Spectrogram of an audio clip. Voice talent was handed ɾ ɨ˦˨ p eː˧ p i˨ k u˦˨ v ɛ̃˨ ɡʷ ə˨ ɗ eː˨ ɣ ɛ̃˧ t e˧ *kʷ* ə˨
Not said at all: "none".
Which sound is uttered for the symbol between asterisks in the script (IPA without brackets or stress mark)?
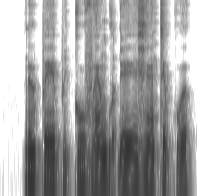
kʷ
